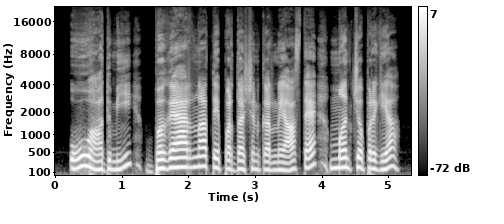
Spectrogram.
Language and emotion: Dogri, disgusted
